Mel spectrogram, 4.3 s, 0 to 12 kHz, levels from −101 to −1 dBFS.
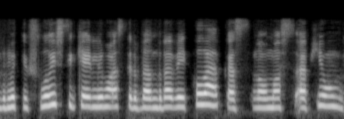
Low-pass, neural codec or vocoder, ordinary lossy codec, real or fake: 7.2 kHz; codec, 16 kHz, 0.8 kbps, ZipCodec; AAC, 64 kbps; fake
